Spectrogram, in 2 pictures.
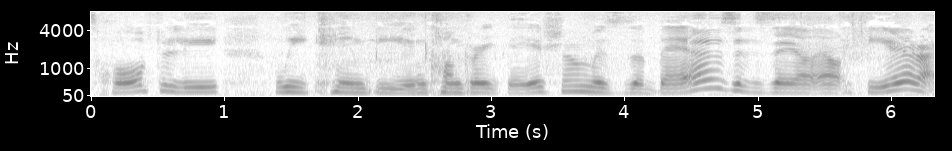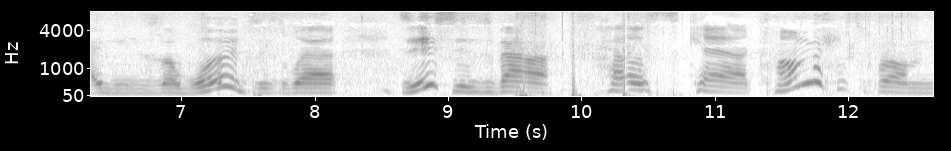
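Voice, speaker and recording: A woman's voice: mid-range voice, dark tone, slight background noise, low-quality recording. A woman playing a Russian carer, deferential yet stubborn, with a rambling, emphatic and formal way of talking in improvised comedy. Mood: evasive, deferential. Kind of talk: improvised comedy role-play.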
